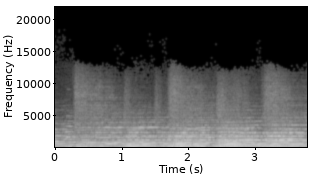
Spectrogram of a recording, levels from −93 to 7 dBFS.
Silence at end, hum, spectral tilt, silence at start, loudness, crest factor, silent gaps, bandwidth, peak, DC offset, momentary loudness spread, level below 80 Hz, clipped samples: 0 s; none; -4 dB/octave; 0 s; -15 LUFS; 14 dB; none; 13.5 kHz; -2 dBFS; under 0.1%; 6 LU; -44 dBFS; under 0.1%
